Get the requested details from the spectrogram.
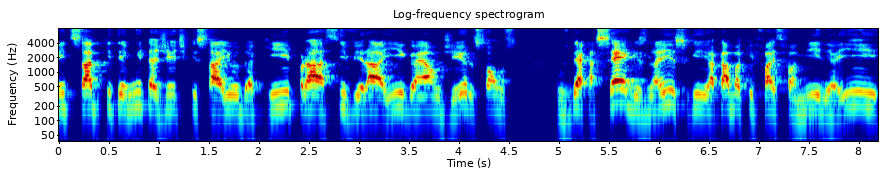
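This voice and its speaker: A high-pitched man speaks at a moderate pace with ordinary pitch variation. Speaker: lawyer answering viewer questions on debts. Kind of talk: live stream Q&A. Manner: casual, conversational.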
